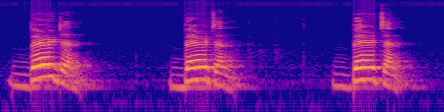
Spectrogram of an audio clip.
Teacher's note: The stress is on B on the first syllable. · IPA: /ˈbɜːrdn/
